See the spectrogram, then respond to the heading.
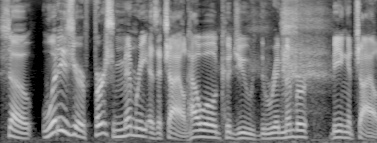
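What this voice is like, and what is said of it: Usual voice. Nothing is said of it.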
